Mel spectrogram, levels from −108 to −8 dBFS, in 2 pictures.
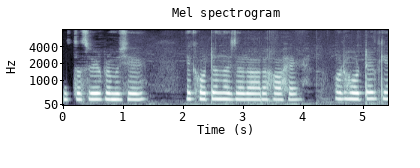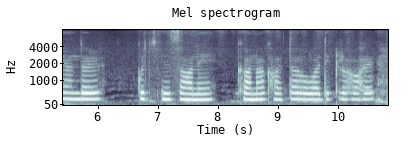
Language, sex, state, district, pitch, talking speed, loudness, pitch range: Hindi, female, Arunachal Pradesh, Papum Pare, 240 Hz, 120 wpm, -14 LUFS, 235-245 Hz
